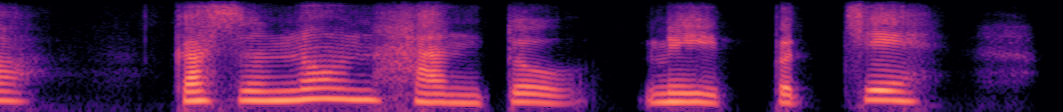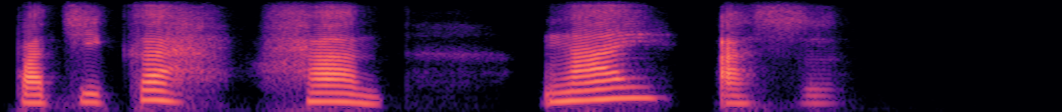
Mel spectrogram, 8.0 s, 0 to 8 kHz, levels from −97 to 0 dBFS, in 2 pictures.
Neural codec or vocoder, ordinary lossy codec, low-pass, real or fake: codec, 16 kHz, about 1 kbps, DyCAST, with the encoder's durations; Opus, 16 kbps; 7.2 kHz; fake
